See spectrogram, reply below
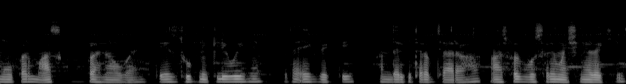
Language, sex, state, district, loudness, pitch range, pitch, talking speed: Hindi, male, Bihar, Lakhisarai, -38 LUFS, 110-125 Hz, 115 Hz, 240 wpm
